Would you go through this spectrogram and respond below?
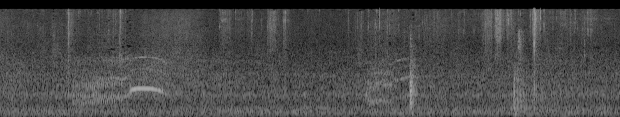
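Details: Munchkin kitten at Christmas giving a short, thin meow that rises then falls, followed by a fainter mew about three seconds later, over a steady low room hum and a few soft clicks.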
